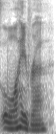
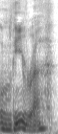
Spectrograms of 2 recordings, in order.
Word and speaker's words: Lyra: It's Lyra, not Lyra. I almost snorted, fighting to contain my giggles. It's so silly how you say it. He smiled bashfully and shrugged. The other way sounds rude. Like I'm almost calling you a liar. Well, think about it. It's just like the musical instrument, lyre.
